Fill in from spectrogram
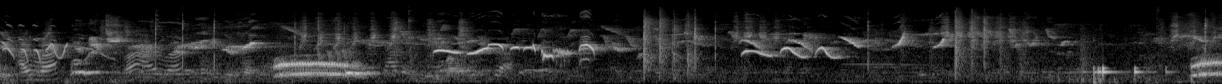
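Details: White-rumped shama (murai batu) singing vigorously at the Plaza Cup 2015 songbird contest in Semarang, Indonesia: loud, varied whistled phrases, rapid rising and falling slurs, and sharp trills tumbling quickly together, with crowd noise and clicks behind.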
